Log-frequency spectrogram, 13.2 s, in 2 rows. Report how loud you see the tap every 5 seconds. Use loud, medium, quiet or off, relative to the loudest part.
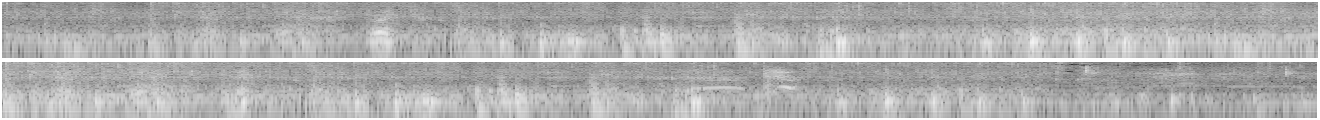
loud, loud, medium.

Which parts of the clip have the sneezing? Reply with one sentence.
You can hear the sneezing from 1.4 to 2.1 s and from 9.8 to 10.6 s.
